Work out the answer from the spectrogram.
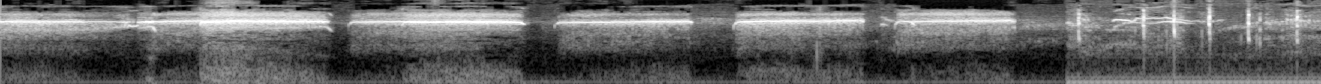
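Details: Swiftlet giving roosting calls: six high, sibilant buzzy notes with a whistled core, each under a second, then a burst of sharp chirps and clicks over a louder low hum at the end.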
